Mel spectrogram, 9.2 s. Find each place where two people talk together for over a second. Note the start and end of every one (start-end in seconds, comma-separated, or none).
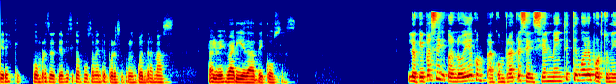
none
